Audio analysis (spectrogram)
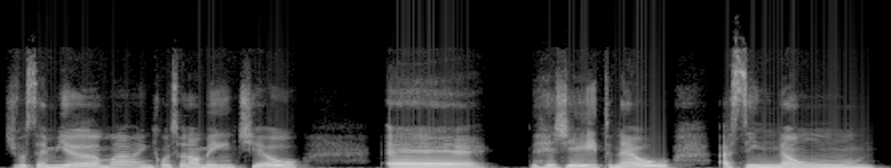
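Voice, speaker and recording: A woman's voice: fairly high pitch, level tone, slow, dark tone. A young Brazilian woman, guest and charity president, talking reflectively in a casual interview with many filler tags. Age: young adult.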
